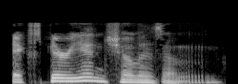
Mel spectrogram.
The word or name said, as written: experientialism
